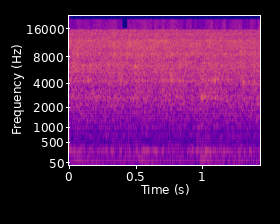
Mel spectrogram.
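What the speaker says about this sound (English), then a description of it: "rinse the eyelashes with a little bit of cold water" Cold tap water running steadily into a sink while eyelashes and a small plastic brush are rinsed, a continuous close splashing rush with no pauses.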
